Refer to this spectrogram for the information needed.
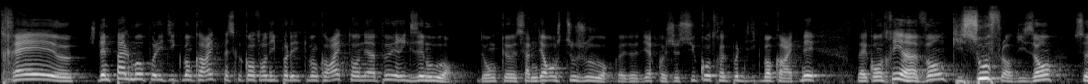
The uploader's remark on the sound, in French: lors d'une conférence inédite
